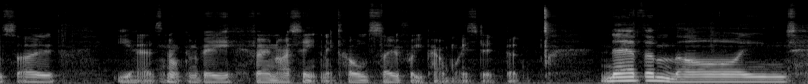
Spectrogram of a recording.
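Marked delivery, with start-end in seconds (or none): 6.0-8.0 slow drawn-out never mind; resigned. Real, not acted. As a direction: let it go with a sigh. Resigned about wasted food.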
